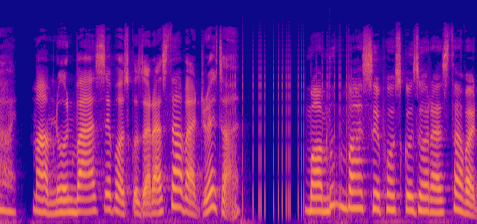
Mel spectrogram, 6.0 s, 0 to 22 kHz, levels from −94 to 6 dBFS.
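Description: A train of clicks runs from 2.83 s to 4.40 s, roughly thirty sharp ticks arriving at about 18.1 per second but at an uneven pace, each peaking around 5 dB above the audio and audible through quieter moments too. Because the clicks share one shape and keep recurring for over a second and a half, the likely cause is an external pulse source such as electrical interference or a faulty connection or power supply, rather than damage to the file. Inside that stretch, from 4.09 s to 4.13 s, is a separate fault: damaged data in a compressed stream. Here the decoder hits corrupted frames, loses sync and hunts for the next valid header, producing a single brief chirp or blip, about 40 ms long. It differs from the clicks in being one isolated event, not a repeated pulse laid over the audio.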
